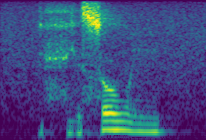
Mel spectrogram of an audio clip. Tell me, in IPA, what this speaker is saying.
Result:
fʲ e˩ s o˥ w i˧

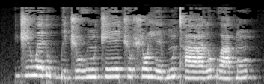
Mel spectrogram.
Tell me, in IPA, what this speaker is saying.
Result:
d͡ʒ ɪ˦ w ɛ˦ ɗ u˨ ɡ͡b ɪ˨ d͡ʒ o˨ ɣ ũ˨ t͡ʃ eː˦ t͡ʃ o˦ ʃ ɔ˦ j e˨ b ũ˦ tʰ aː˨ l o˦ ɡʷ aː˨ k͡p ũ˨˦

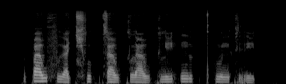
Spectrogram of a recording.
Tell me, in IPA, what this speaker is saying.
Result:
p a˥˩ w f ɯ˨˩ a̯ t͡ɕʰ u˦˥ k̚ s a˧ w k l a˨˩ w k l i˦˥ t̚ ŋ ɯ˦˥ k̚ pʰ u˧ n k r i˨˩ t̚

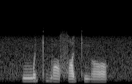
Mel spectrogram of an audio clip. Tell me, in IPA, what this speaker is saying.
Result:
ŋʷ ə tʲ b ɔ sˤ ɛ tʲ m ɔ

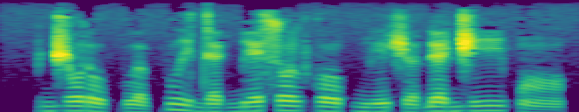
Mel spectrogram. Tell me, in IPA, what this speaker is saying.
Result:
d͡ʒ o˧ ɾ o˨ kʷ a˨ kʷ i˦˨ d ɛ˧ ɡ͡b e˦ s o˦ l k oː˧ p b ĩ˨˦ ʃ ə˨ ɗ ɛ˦ d͡ʒ iː˦ p ɔ̃˨

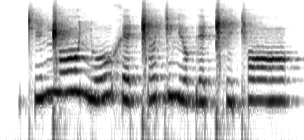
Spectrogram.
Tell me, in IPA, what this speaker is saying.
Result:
cʰ ɪ˨˦ ŋ͡ǁ ɔː˦ ɲ oː˨˦ x ɛ˨ ɡ͡ǁ ʌ˦ ɟ ɪ˦ lʲ ɔ˨ ɡ ɛ˨ ǁʰ ɪ˨ cʰ ɔː˦

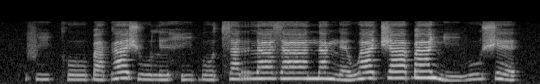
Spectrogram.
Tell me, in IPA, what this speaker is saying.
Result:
f iː˨ kʰ oː˨ ɓ a˨ ɡ aː˦ ʃ uː˨ l ɪ˨ h i˨ ɓ o˨ t͡s a˦ r l a˦ z aː˦ n a˦ ŋ ɛ˨ w a˦ t͡ʃ aː˦ ɓ aː˦ ɲ iː˨ β uː˦ ʃ ɛ˦˨

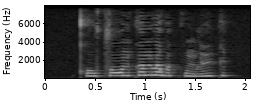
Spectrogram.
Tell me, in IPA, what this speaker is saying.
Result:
kʰ o˨ w t͡s ɔː˧ n k ɐ˥ n l ɐ˧ w ɵ˨ t̚ f ʊ˨˩ ŋ l yː˥ k ɪ˧ k̚

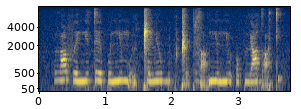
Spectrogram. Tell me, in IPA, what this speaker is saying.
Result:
ðˤ ɯ f e nʲ ɛ t e p ɯ nʲ ɯ m o̰ lʲ ǁ e lʲ u b u p ǁ ṵ p zˤ ɛ̰ nʲ u nʲ u ʔ o p lʲ u dˤ a̰ tʲ

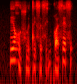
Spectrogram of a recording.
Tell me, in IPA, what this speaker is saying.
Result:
e ʁʷ ə̰ sʷ ɛ̰ t ḛ s ə̰ s ḛ ɡ qʷ ɛ̰ s ɛ s

